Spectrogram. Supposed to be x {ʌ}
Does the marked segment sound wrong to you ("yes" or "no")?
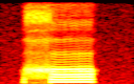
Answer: no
